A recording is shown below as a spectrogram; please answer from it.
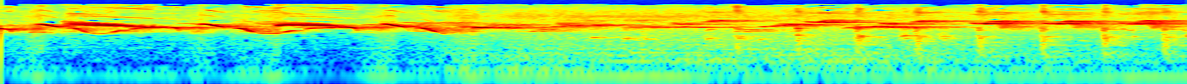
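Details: Caged, tame Chinese hwamei, a big bird with an excellent voice, singing loud, looping whistled phrases that swoop up and down before settling into sustained high warbling.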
